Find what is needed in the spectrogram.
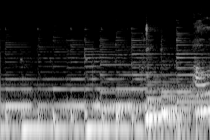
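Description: Music: an acoustic guitar playing the song's accompaniment between sung lines, moving to a new chord about one and a half seconds in.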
